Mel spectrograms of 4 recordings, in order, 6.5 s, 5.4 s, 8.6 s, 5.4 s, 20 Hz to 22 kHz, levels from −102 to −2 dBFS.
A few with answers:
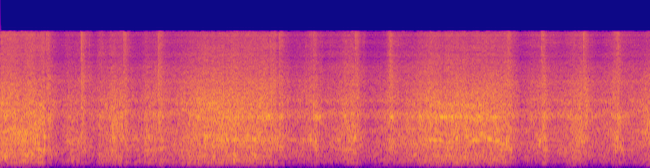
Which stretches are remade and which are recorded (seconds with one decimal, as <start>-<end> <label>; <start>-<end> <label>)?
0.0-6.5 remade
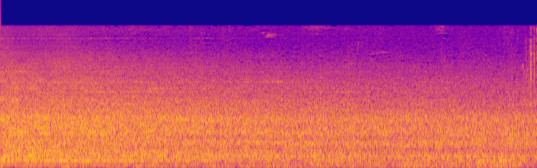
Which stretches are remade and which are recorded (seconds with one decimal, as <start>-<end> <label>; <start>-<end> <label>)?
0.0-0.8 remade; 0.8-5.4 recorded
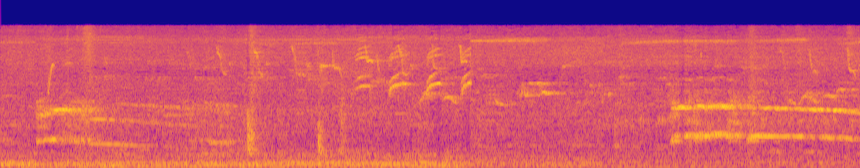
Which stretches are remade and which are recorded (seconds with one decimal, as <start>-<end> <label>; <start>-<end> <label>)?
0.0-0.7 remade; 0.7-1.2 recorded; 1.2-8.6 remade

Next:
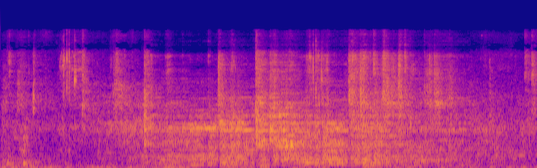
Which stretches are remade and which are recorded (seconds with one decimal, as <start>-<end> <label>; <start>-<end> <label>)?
0.0-1.5 recorded; 1.5-4.7 remade; 4.7-5.4 recorded

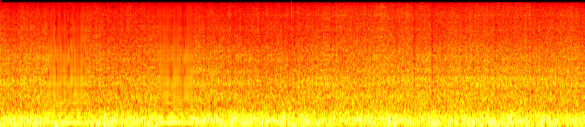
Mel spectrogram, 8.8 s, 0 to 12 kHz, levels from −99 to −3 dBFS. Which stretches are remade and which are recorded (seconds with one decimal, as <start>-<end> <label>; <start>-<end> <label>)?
0.0-0.7 recorded; 0.7-1.3 remade; 1.3-2.4 recorded; 2.4-2.9 remade; 2.9-8.8 recorded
